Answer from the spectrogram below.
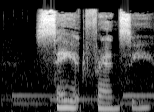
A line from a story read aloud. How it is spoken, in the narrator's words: whispered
